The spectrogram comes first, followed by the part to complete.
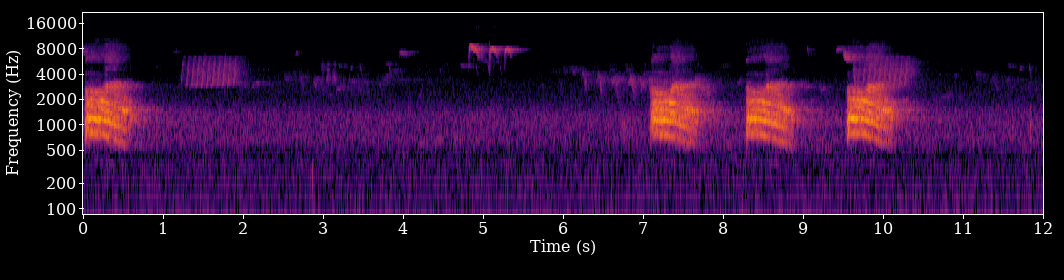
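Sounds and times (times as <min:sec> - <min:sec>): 
Corvus corone cawing: 0:00.0 - 0:00.9, 0:07.1 - 0:10.4.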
